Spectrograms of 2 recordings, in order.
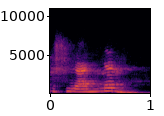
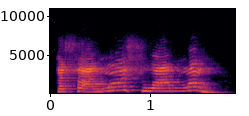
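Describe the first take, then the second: First: The ma syllable is left out before swamem. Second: A full syllable ma comes before swamem. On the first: The speaker calls it wrong. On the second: The speaker calls it right.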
